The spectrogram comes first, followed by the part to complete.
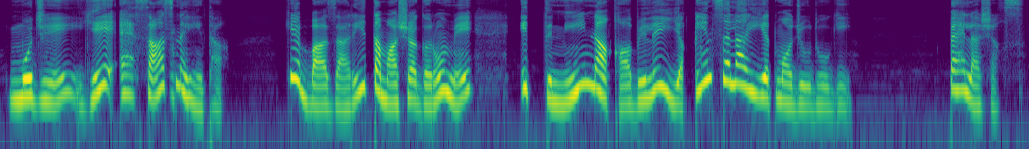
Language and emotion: Urdu, surprised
